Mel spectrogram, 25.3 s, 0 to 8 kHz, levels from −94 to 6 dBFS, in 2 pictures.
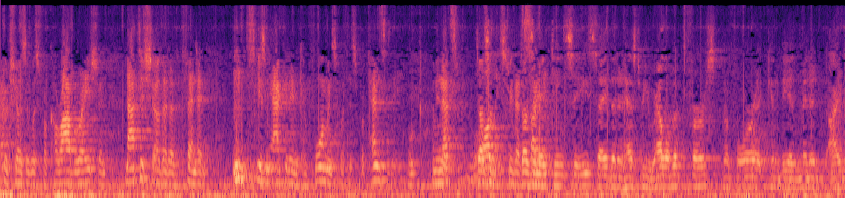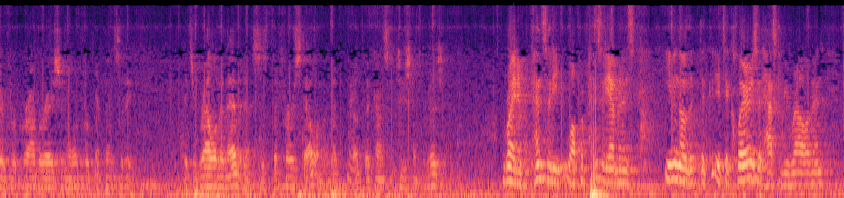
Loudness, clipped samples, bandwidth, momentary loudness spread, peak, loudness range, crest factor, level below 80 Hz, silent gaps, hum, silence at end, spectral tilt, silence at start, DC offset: -17 LUFS; under 0.1%; 7.8 kHz; 12 LU; 0 dBFS; 7 LU; 16 dB; -26 dBFS; none; none; 0 s; -6.5 dB/octave; 0 s; under 0.1%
